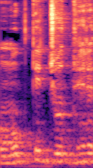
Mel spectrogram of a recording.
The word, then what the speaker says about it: মুক্তিযুদ্ধের: আমরা দেখতে পাচ্ছি মুক্তিযুদ্ধের শব্দটির সঠিক উচ্চারণ হবে মুক্তি যুদ্ধের অনেকে আমরা বলি মুক্তিযুদ্ধের যুদ্ধের বললে হবে না দের বললে হবে না আপনাকে বলতে হবে যুদ্ধের ধের বলতে হবে কেননা এখানে একটি ধ এসেছে দর নিচে আমরা একটি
